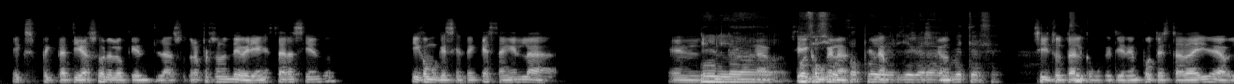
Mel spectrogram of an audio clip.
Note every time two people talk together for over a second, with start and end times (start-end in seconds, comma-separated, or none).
7.0-9.6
